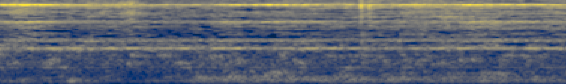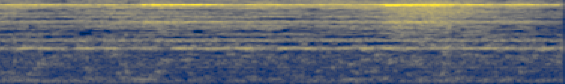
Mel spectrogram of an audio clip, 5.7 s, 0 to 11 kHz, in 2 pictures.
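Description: CO2 laser marking machine running while engraving plywood: a steady high-pitched whine cuts in suddenly over a steady lower tone and low rumbling noise.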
